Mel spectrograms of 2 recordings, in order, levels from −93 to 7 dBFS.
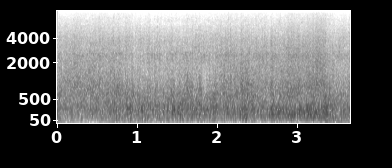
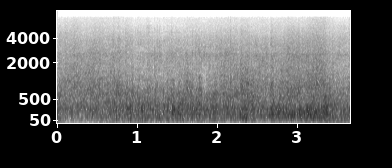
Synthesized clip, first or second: second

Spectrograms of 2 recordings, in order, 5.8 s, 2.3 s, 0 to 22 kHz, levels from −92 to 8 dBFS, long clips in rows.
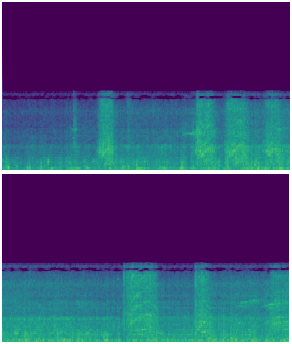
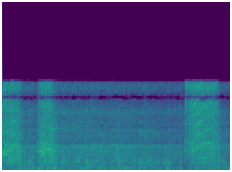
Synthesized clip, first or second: second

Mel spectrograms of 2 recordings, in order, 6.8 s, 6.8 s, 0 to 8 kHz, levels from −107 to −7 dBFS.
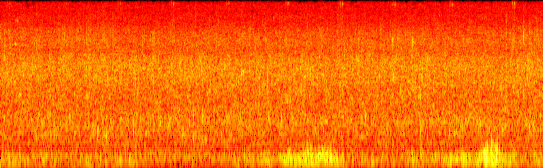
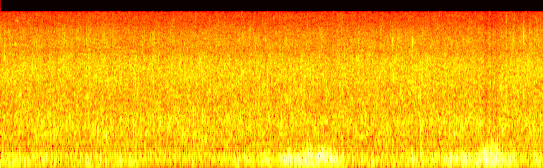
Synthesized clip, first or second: first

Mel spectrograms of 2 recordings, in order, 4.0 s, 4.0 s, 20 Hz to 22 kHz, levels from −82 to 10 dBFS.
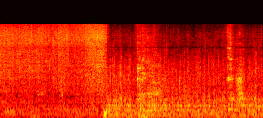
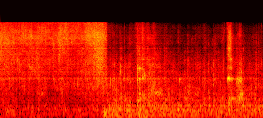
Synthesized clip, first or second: second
